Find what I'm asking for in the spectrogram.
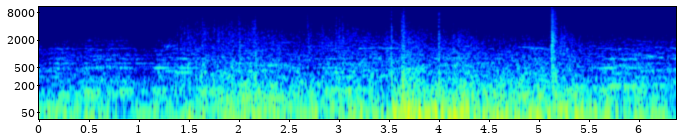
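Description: Canister fire from Civil War–era artillery and musket lines in Master of Command, a continuous rumbling roar of volleys with a few sharper booms standing out, sustained at moderate level throughout.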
